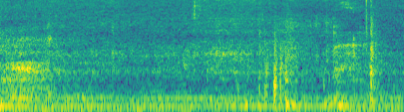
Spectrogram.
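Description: Quiet room tone with a faint steady hum and two faint light clicks in the second half.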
